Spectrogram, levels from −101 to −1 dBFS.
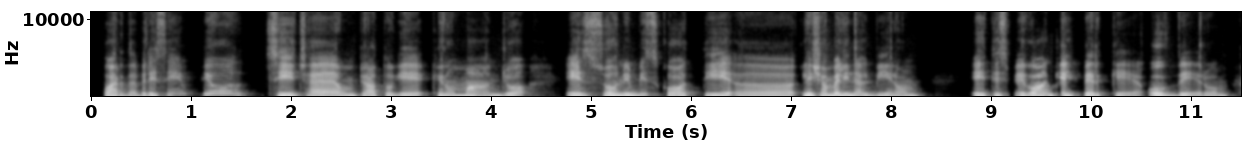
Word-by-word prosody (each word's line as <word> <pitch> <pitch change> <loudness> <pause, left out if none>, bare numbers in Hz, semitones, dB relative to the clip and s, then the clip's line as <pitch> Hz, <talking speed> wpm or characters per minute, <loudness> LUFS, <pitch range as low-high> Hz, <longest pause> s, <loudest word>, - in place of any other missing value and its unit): Guarda, 225 -3 0
per 235 +2 -5
esempio, 385 +7 -1
sì, 265 -4 +3
c'è 230 -1 +1
un 215 -1 -2
piatto 225 0 -2
che 215 -1 -2
che 235 - -5
non 225 0 -3
mangio 235 +4 -1 0.3
e 265 -1 +2
sono 260 -1 +1
i 245 - +4
biscotti, 255 -3 -1
uhm, 215 -1 -3
le 250 0 +5
ciambelline 255 -1 +3
al 230 -1 -3
vino, 210 0 -7 0.4
e 255 -1 0
ti 270 - -1
spiego 270 +1 -1
anche 275 0 +5
il 255 0 0
perché, 230 -2 -1
ovvero, 205 -4 +1
235 Hz, 140 wpm, -21 LUFS, 220-265 Hz, 0.4 s, le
